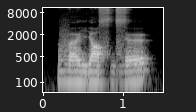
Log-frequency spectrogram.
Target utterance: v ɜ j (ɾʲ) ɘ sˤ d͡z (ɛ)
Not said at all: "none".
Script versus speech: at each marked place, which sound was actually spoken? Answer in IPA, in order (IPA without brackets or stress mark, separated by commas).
ɾʲ, ɘ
